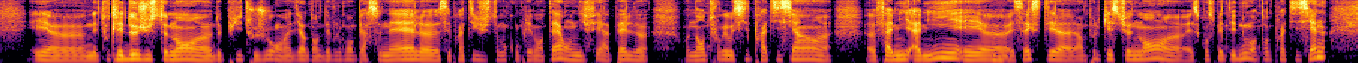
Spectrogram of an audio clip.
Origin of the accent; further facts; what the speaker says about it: Nancy, Grand Est, France; Moi je suis de Nancy, originaire déjà de là-bas. Et en fait pour une mutation l'année dernière de mon compagnon, on est arrivé justement en Alsace.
